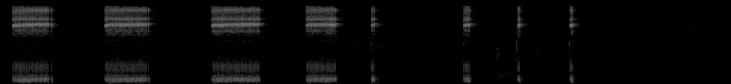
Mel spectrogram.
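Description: The 12-volt buzz coil of a small model gasoline engine buzzing in four half-second bursts about a second apart, then a few short blips. This is the ignition being tried for spark after a loose connection was fixed.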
